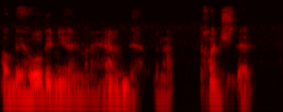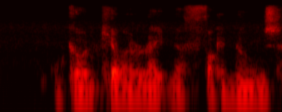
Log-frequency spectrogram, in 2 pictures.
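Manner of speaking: whispering through tears, tearful. Voicing a character kissing a coin on a bracelet: whispering through tears. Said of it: "just sort of whisper to it".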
